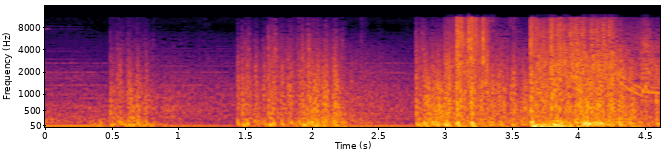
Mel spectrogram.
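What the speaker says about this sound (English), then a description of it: "Taking fire!" Video game gunfire in bursts of rapid shots that start and stop, growing louder and denser toward the end, with heavy automatic fire dominating the last seconds.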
